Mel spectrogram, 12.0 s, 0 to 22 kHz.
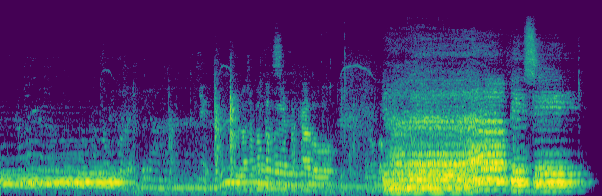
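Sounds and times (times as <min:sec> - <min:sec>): voices singing held chords: 0:00.0 - 0:12.0.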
